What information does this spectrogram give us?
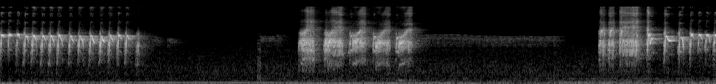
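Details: Grey-cheeked bulbul singing energetically in a sharp 'mbeset', 'ngepik' and 'nembak' style used for tutoring. Three bursts of rapid, harsh chattering notes come at the start, around three seconds and near six seconds. A thin drawn-out tone fills the pauses.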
